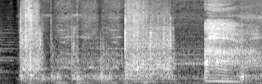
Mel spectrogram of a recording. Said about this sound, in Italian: arrivo a casa, monto le testine sulla stampante e lancio finalmente la stampa.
